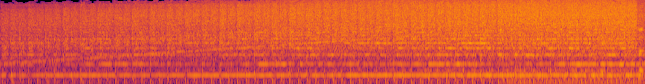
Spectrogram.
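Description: Electronic dance music build-up: a fast, even pulsing beat under a held synth tone and a slowly rising sweep, getting steadily louder until the drop right at the end.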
